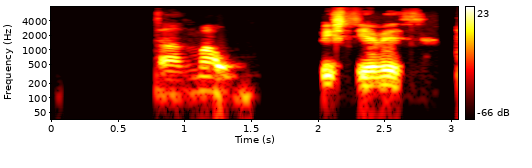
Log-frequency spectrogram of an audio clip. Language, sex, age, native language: Icelandic, male, 30-39, Icelandic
